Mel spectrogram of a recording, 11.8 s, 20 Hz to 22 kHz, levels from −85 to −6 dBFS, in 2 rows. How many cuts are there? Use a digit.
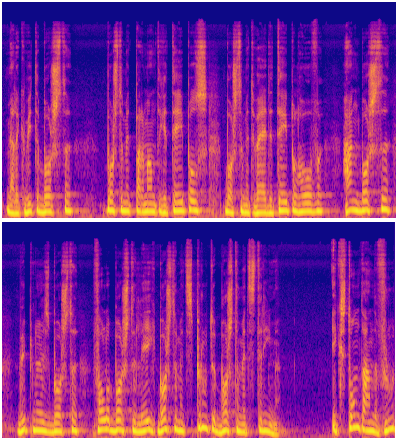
1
